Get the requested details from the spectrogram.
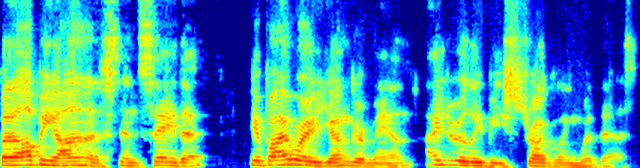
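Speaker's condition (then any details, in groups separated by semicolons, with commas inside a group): ALS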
